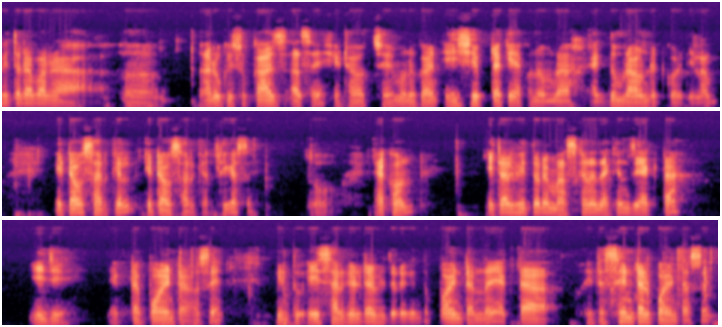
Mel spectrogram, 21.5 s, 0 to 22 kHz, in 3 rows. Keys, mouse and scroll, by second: 12.9-15.9 alt+scroll up 1, 15.9-16.4 alt+scroll down 1, 17.2 alt+scroll up 2, 20.1-20.6 alt+scroll down 1, 20.6 alt+scroll up 1, 21.1 alt+scroll down 4.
